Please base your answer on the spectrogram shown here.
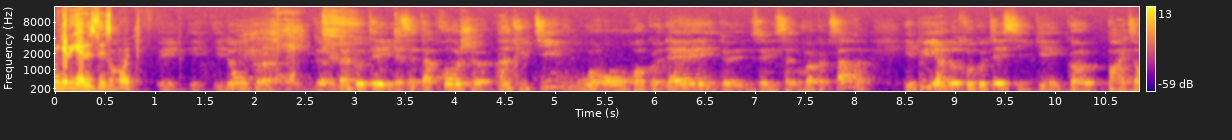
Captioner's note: French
